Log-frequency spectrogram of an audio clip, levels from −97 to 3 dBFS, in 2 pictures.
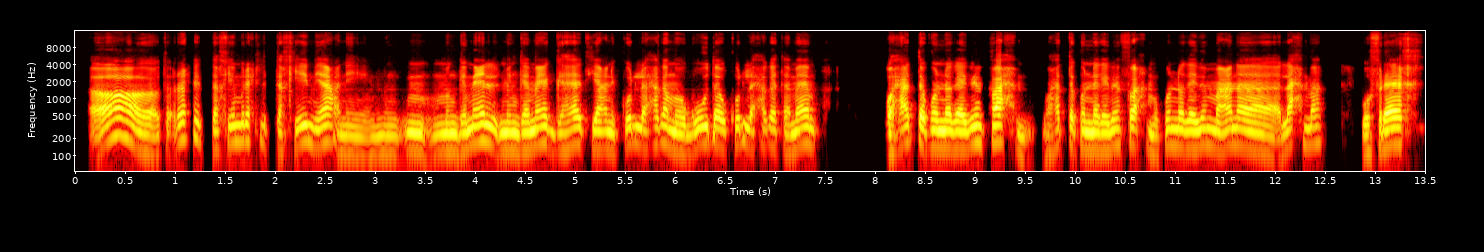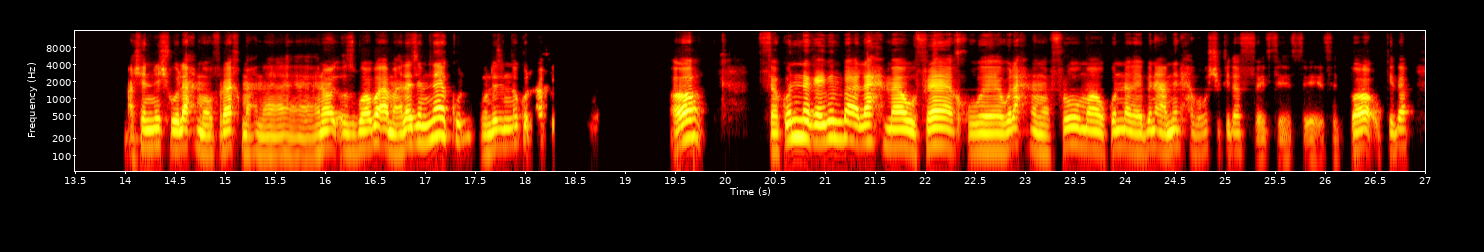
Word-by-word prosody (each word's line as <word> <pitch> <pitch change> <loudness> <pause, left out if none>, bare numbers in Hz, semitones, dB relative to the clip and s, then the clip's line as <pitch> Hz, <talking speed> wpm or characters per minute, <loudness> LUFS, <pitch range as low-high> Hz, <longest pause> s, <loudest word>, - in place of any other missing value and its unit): آه، 195 - +4
ت - - -13
رحلة 190 +1 -4
تخييم، 165 +6 -4
رحلة 180 -1 -6
تخييم 165 +2 -4
يعني، 115 -11 -2
من 110 +1 -9
م 125 -3 -3
من 125 0 0
جميع 150 +8 +2
ال 155 -8 0
من 130 -1 0
جميع 135 +5 +1
الجهات 140 +1 -3
يعني 135 -2 0
كل 155 +3 -4
حاجة 155 +4 -3
موجودة 135 +6 -1
وكل 155 +3 -5
حاجة 145 - -6
تمام، 140 +5 -2 0.7
وحتى - - +2
كنا 140 -1 +3
جايبين 135 +5 +2
فحم، 170 -10 +3 0.2
وحتى - - -6
كنا 130 -2 0
جايبين 130 +4 -1
فحم 150 -6 -2
وكنا 145 +5 -3
جايبين 135 +3 0
معانا 135 -5 +1
لحمة 155 +2 -2 0.4
وفراخ 145 +6 +3 0.6
عشان 140 -1 -2
نشوي 145 -2 -1
لحمة 145 -5 +2
وفراخ، 130 +5 0
ما 115 - -5
إحنا 110 -1 -7 0.3
هنقعد 140 +2 +2
أسبوع 125 +3 0
بقي 150 -1 +5
ما 120 -1 -1
لازم 160 +3 +2
ناكل 215 -3 +2
ولازم 140 +5 -3
ناكل 160 +1 -7
أكل - - -8 1.1
آه، - - +6 0.5
فكنا 195 - +1
جايبين 185 +3 +3
بقى 190 -4 +4
لحمة 150 -4 +4
وفراخ 145 +1 +3
و 120 - -6 0.2
ولحمة 135 +1 -2
مفرومة 145 +4 -1
وكنا 135 +2 -3
جايبين 130 +3 -3
عاملين 130 +3 -2
حواوشي 125 -1 -13
كده 125 0 -8
في - - -15
في - - -19
في - - -16
في - - -25
أطباق - - +2
وكده، 145 +3 -7
140 Hz, 155 wpm, -23 LUFS, 125-155 Hz, 1.1 s, آه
